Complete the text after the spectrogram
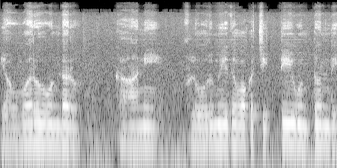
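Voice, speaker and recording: A man's put-on character voice, medium in pitch and very slow, over clear background noise. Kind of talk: horror narration. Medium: audio drama.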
